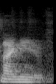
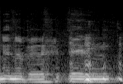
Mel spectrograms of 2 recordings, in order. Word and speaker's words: Nynaeve: I think it's Nynaeve. Yeah. And then Austin kept on saying Nineveh, but whatever.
